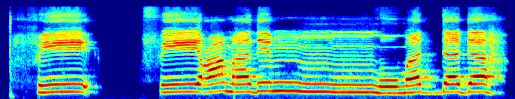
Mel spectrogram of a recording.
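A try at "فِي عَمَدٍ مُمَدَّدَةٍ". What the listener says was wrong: Fi amadim, diperlama lagi, gunahnya belum cukup lama itu.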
